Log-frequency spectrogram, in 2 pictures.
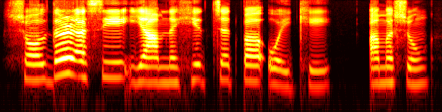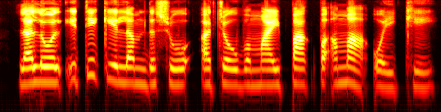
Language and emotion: Manipuri, neutral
